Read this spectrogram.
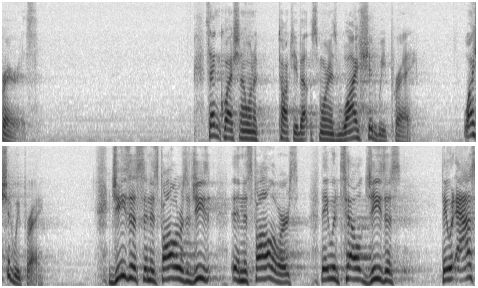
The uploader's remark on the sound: Recorded on January 21, 2018 at Graceland Baptist Church in New Albany, Indiana.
